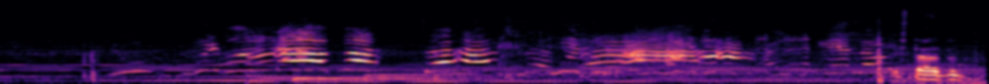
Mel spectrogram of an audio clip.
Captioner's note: children speaking and laughing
